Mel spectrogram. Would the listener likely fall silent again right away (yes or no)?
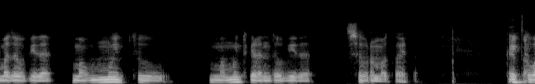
yes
